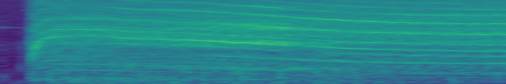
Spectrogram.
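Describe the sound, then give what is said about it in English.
A power drill whirs to life abruptly and runs loud for a couple of seconds, its motor pitch sagging slightly as it bores into a hay bale made from failed crops to take samples to test for nitrates. “He drills into a bale to get samples to test for nitrates.”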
